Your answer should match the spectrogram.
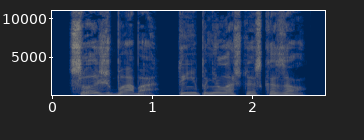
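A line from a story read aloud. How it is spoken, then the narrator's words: Guard's harsh bark. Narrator (Russian): рявкнул охранник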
